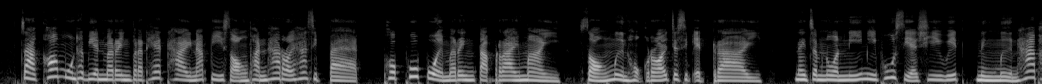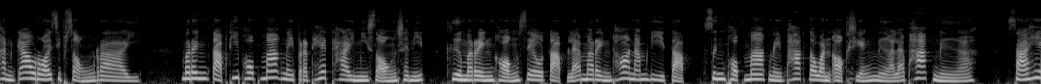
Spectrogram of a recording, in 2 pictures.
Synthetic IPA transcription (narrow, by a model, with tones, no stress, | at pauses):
t͡ɕaː˨˩kʰːɔː˥˩muː˧nt̪ʰa˧bi˧ənma˧ɾe˧ŋpɾa˧t̪ʰeː˥˩t̪ʰːa˧jna˦˥piː˧sɔː˩˦ŋpʰa˧nɦaː˥˩ɾɔː˦˥jɦaː˥˩si˨˩pːɛː˨˩t̪̚pʰo˦˥pʰːuː˥˩pu˨˩əjma˧ɾe˧ŋt̪a˨˩p̚ɾaː˧jma˨˩j | sɔː˩˦ŋmɯː˨˩nɦo˨˩k̚ɾɔː˦˥jt͡ɕe˨t̪̚si˨˩pʔe˨˩t̪̚ɾaː˧j | na˧jt͡ɕa˧mnu˧ənːiː˦˥miː˧pʰuː˥˩si˨˩˦t͡ɕʰiː˧wi˦˥t̪̚nɯ˨˩ŋmɯː˨˩nɦaː˥˩pʰa˧nkaː˥˩wɾɔː˦˥jsi˨˩p̚sɔː˩˦ŋɾaː˧j | ma˧ɾe˧ŋt̪a˨˩p̚t̪ʰiː˥˩pʰo˦˥p̚maː˥˩k̚na˧jpɾa˧t̪ʰeː˥˩t̪ʰːa˧jmiː˧sɔː˩˦ŋt͡ɕʰa˧ni˦˥t̪̚kʰɯː˧ma˧ɾe˧ŋkʰɔː˩˦ŋse˧wt̪a˨˩p̚lɛ˦˥ma˧ɾe˧ŋt̪ʰɔː˥˩naː˦˥mdiː˧t̪a˨˩p̚sɯ˥˩ŋpʰo˦˥p̚maː˥˩k̚na˧jpʰaː˥˩k̚t̪a˧wa˧nʔɔː˨˩k̚t͡ɕʰi˨˩˦əŋnɯ˨˩˦lɛ˦˥ʔpʰaː˥˩k̚nɯ˨˩˦ɐ | saː˩˦ɦeː˨˩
